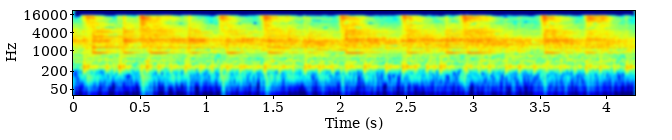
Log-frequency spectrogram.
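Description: Vietnamese traditional ritual ensemble playing live: plucked guitar and bowed two-string fiddle over a steady beat of drum strokes, about three a second.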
